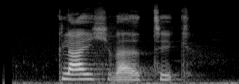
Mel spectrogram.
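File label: "equal", Australian English; PictureDictionary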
